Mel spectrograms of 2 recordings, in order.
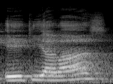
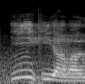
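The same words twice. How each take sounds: First: اے as "ay"; wrong kasra sound. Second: ای as long "ee"; Arabic kasra sound. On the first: Teacher offering the wrong choice, "ay" sound. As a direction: say اے with an "ay" vowel. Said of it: "اے کی آواز نکلنی نہیں چاہیے". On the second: Teacher quizzing on kasra, "ee" sound. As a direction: stretch ای as a pure "ee". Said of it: "ای کی آواز نکلے گی". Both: Shown as a demonstration.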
